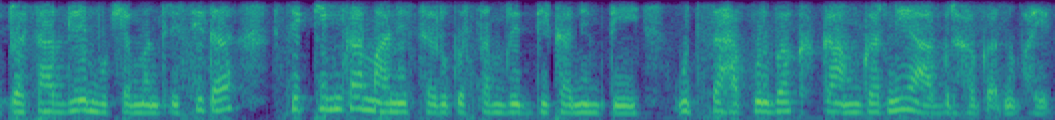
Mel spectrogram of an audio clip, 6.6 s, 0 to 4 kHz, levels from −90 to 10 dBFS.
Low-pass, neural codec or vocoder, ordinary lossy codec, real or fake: 3.6 kHz; none; Opus, 16 kbps; real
